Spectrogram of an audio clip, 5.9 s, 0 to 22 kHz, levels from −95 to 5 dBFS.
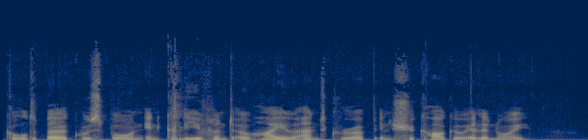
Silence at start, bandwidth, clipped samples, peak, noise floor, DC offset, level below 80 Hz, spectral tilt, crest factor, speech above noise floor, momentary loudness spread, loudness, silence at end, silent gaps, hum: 0.05 s; 14.5 kHz; under 0.1%; -18 dBFS; -64 dBFS; under 0.1%; -50 dBFS; -6 dB/octave; 20 dB; 27 dB; 10 LU; -38 LUFS; 0.5 s; none; none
